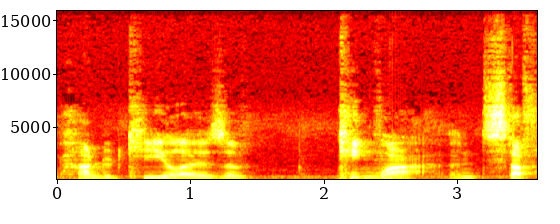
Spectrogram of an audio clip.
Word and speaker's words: quinoa: good grains things like quinoa I don't used to call it corn or until I heard it said on the by someone that knew how to say it probably quinoa that's that's really good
